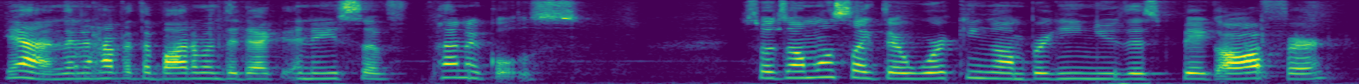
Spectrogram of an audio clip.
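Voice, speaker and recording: Woman, mid-pitched, gravelly vocal fry, casual tarot reading, musing pauses, thinking aloud. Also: little pitch movement, a little mellow. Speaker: tarot reader. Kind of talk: casual intuitive card reading to viewers.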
